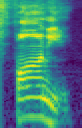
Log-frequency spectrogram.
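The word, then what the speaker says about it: Fani: fat Fanny fat ass Fanny Fanny fat ass fat ass Fanny Willis remember how she said it's fonny sorry I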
